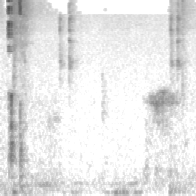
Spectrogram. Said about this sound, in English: And I'm typing, hey.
